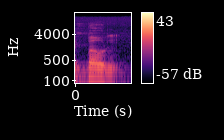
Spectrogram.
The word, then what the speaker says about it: Boudin: Is that, before we continue, Boudin is the way to pronounce it. I've heard some people say Boudin. – Boudin is no? – Boudin is no.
